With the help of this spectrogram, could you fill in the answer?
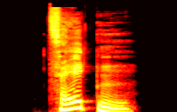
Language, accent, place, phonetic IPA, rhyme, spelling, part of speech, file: German, Germany, Berlin, [ˈt͡sɛltn̩], -ɛltn̩, Zelten, noun, De-Zelten.ogg
- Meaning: 1. dative plural of Zelt 2. gerund of zelten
